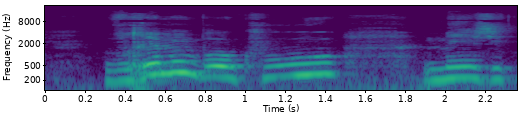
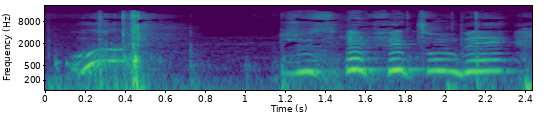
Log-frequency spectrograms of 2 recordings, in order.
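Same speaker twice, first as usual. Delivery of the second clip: high, loud startled exclamation; real yelp of surprise, much louder and higher; startled cry; 9 semitones higher, 12 dB louder than usual. Real, not acted. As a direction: cry out at a sudden mishap. Camera falls, she cries out.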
